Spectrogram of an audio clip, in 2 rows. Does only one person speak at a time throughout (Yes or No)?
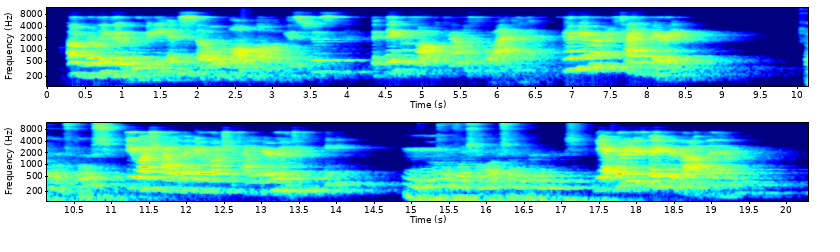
Yes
